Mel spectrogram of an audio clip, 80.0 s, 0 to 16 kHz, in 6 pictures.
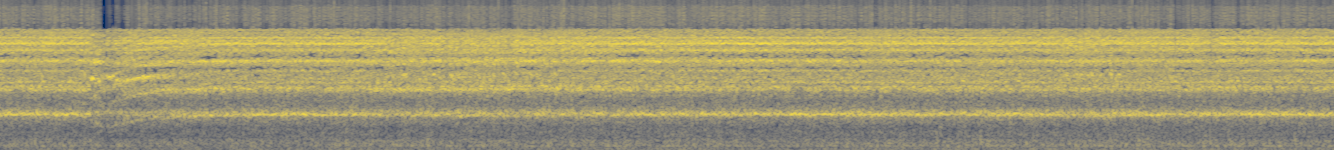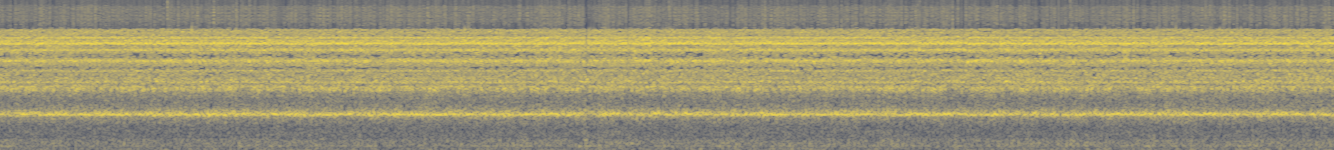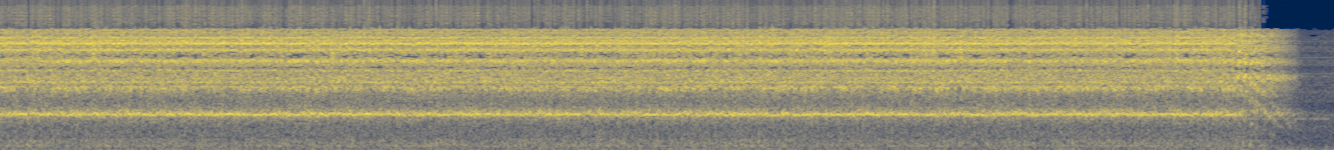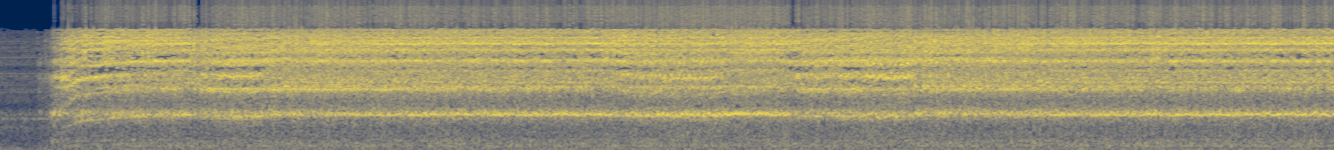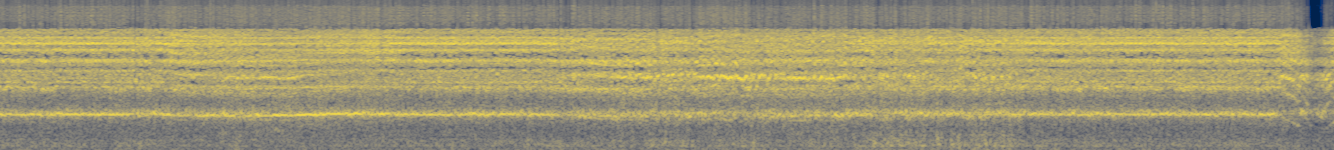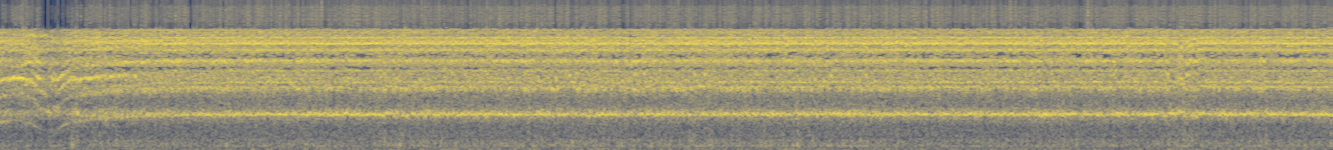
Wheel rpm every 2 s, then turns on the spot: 220, 230, 230, 230, 230, 230, 230, 230, 230, 230, 230, 230, 230, 230, 230, 230, 230, 230, 230, 150, 120, 230, 230, 220, 220, 230, 230, 230, 220, 230, 210, 240, 230, 150, 220, 230, 230, 230, 230, 230.
none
